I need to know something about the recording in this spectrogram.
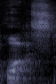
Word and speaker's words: Ruas: The Bruiserweight Pete Dunne taking on Arturo Ruas, which even though he spells his last name with an R, he pronounces it H. So, Arturo Ruas.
